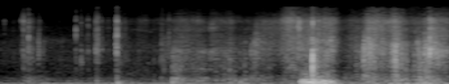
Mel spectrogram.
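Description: Handling of a photo album's plastic picture sleeves: scattered small clicks and plastic rustling, with a louder thud and rustle about three seconds in.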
